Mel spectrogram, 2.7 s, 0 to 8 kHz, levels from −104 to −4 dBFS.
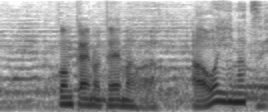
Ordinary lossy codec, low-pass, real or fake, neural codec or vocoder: none; none; fake; codec, 16 kHz, 4 kbps, FreqCodec, larger model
